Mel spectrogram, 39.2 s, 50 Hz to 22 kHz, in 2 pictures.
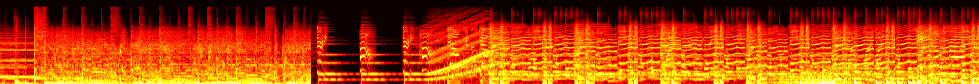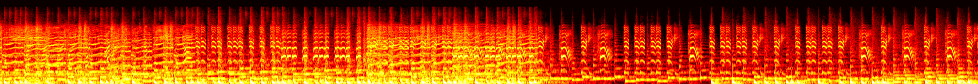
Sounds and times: Electronic music: 0:00.0 - 0:39.1.

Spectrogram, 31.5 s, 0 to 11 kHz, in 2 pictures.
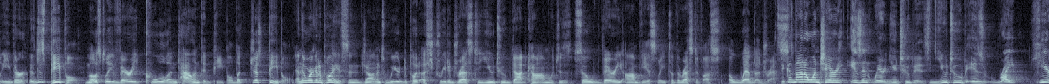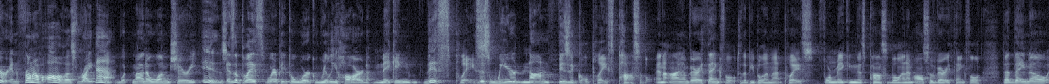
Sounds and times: Speech: 0:00.0 - 0:31.4.

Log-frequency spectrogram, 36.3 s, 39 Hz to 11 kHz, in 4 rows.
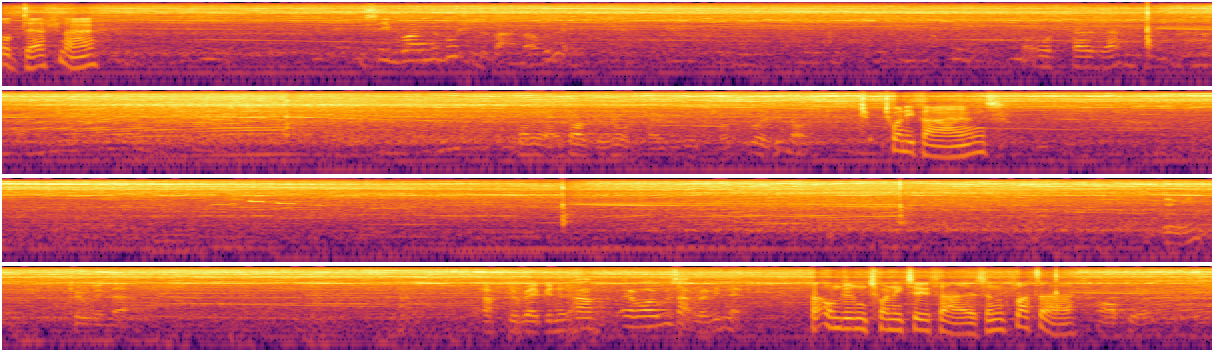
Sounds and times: Speech: 0:12.9 - 0:16.7, 0:30.8 - 0:35.9.

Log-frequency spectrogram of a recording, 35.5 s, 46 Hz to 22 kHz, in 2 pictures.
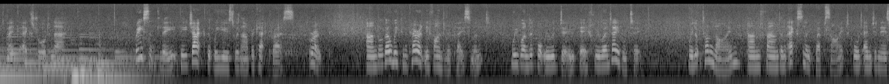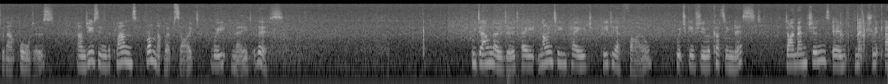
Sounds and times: Speech: 0:00.0 - 0:01.4, 0:02.7 - 0:06.5, 0:07.4 - 0:12.9, 0:13.8 - 0:23.5, 0:27.2 - 0:35.5.

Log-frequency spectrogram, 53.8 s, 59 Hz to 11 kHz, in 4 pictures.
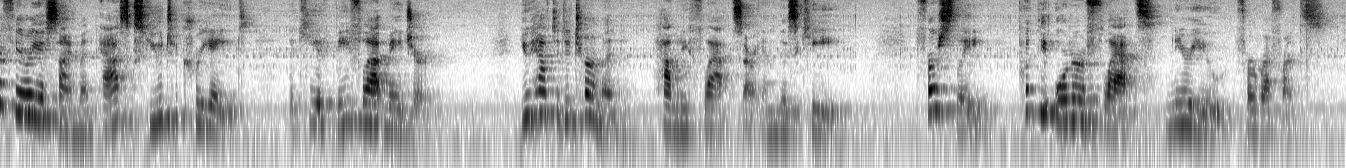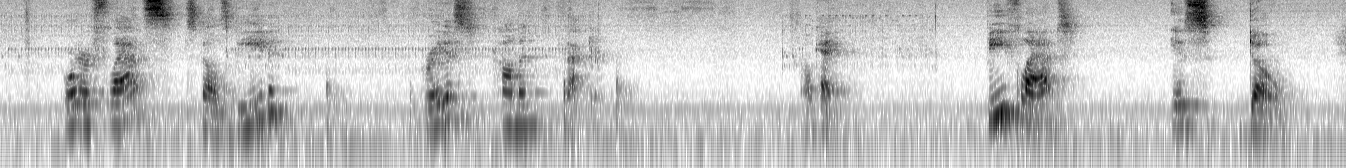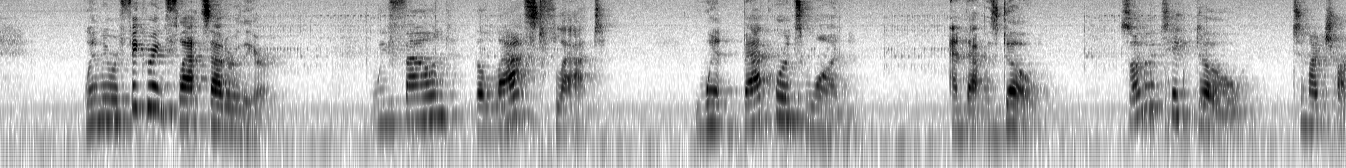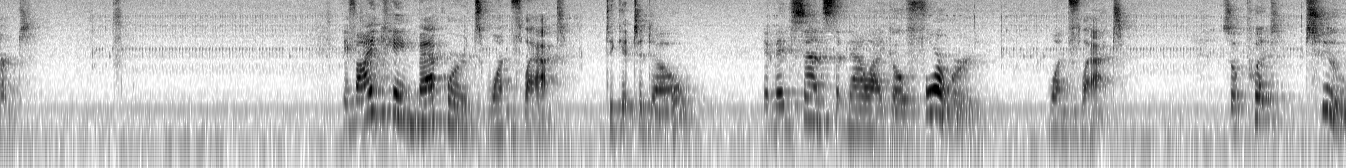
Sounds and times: Speech: 0:00.0 - 0:04.4, 0:05.2 - 0:08.5, 0:09.2 - 0:13.3, 0:14.1 - 0:16.4, 0:17.7 - 0:19.6, 0:21.5 - 0:22.0, 0:23.4 - 0:24.3, 0:25.2 - 0:26.4, 0:27.8 - 0:29.7, 0:30.7 - 0:33.0, 0:33.9 - 0:35.5, 0:36.4 - 0:37.4, 0:38.2 - 0:40.8, 0:43.8 - 0:47.4, 0:48.0 - 0:50.3, 0:50.9 - 0:51.7, 0:52.6 - 0:53.8.

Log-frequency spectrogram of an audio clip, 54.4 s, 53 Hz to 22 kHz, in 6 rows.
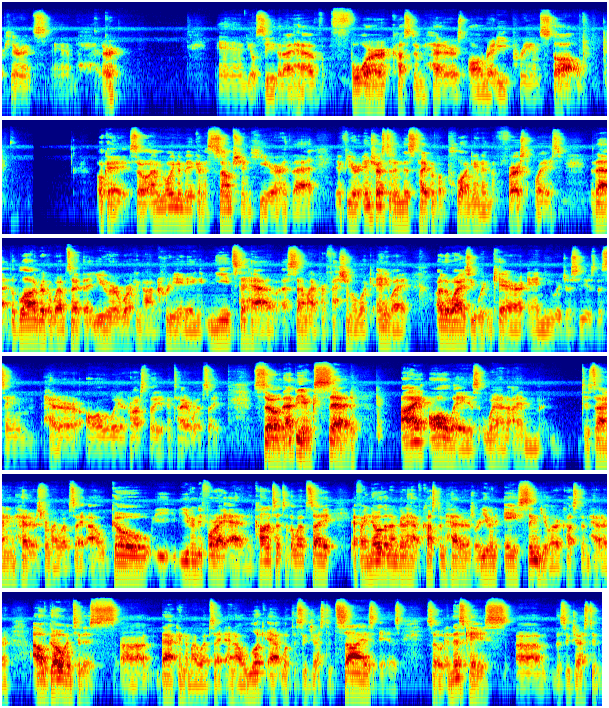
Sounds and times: Speech: 0:00.0 - 0:01.7, 0:03.3 - 0:08.8, 0:10.5 - 0:32.6, 0:33.2 - 0:35.3, 0:36.0 - 0:54.3.

